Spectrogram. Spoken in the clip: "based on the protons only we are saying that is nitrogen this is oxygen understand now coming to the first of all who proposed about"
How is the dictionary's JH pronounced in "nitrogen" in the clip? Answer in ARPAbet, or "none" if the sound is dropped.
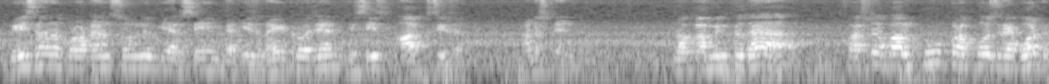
JH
